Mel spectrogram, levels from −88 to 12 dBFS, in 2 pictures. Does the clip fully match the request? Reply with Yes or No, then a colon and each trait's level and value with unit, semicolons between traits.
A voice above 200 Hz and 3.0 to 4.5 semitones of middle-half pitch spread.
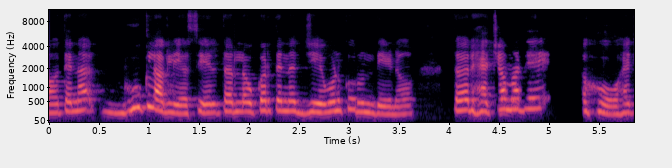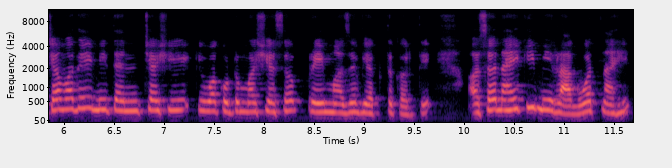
Yes: high, 245 Hz; average, 4.0 semitones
